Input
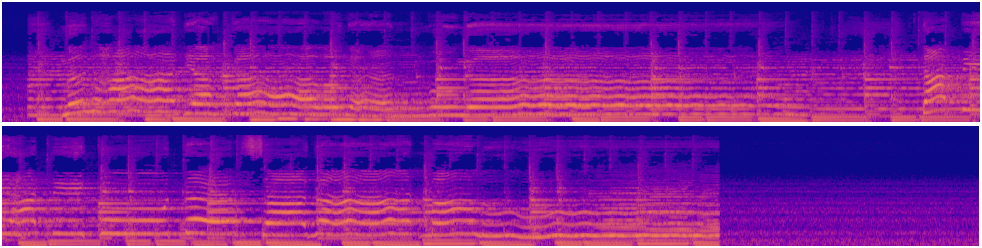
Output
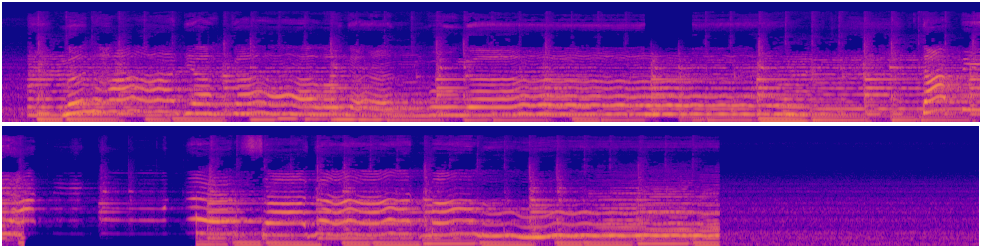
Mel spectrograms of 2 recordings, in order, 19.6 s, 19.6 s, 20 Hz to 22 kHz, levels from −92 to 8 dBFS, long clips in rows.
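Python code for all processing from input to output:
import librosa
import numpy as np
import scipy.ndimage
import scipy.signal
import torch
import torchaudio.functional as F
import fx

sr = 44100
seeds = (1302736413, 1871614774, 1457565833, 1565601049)

y = fx.chain(x, sr, fx.lowpass(hz=3400.0, slope=24),
    fx.low_shelf_res(hz=180.0, db=-8.0, q=3.0), at=(6.42, 6.9))
y = fx.chain(y, sr, fx.highpass(hz=1000.0, slope=24),
    fx.upward_expand(threshold_db=-38.0, expansion=2.5), at=(9.99, 11.72))
y = fx.graphic_eq_31(y, sr, hz=(200, 315, 8000), db=(-11, 10, -12))
y = fx.rider(y, sr, range_db=10, speed_s=2.0)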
